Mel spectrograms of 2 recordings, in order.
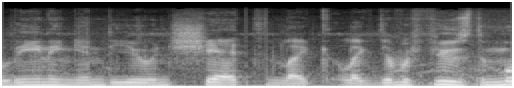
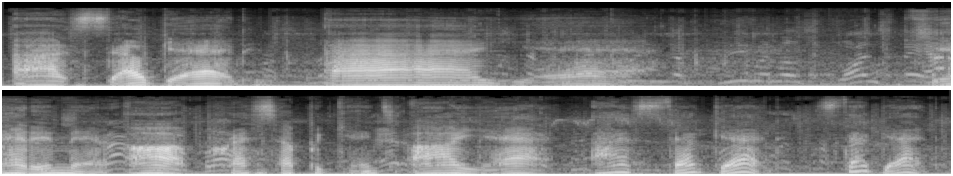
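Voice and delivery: slow, drawn-out creepy relish; creep voice; 2 semitones lower, slower than usual. Shown as a demonstration. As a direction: talk to yourself like a creep enjoying it. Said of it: "just bust that voice out".

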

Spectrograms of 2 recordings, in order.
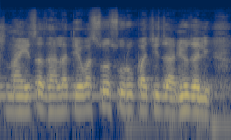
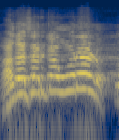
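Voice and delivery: much higher, far louder furious command, slowing at the end; angry tiger roar; 11 semitones higher, 14 dB louder than usual. Acted. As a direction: bellow it like an enraged tiger. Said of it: "त्या जंगली वाघाला राग आला". (संतापलेल्या वाघाची उंच, मोठ्या आवाजातली गर्जना)

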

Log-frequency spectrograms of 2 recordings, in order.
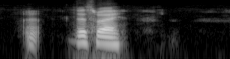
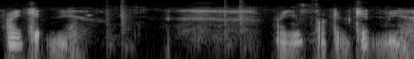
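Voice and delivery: frustrated whisper; 15 dB quieter, much faster than usual. Real, not acted. Muttering after death.

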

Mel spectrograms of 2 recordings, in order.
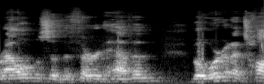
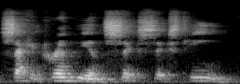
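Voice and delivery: ordinary talk

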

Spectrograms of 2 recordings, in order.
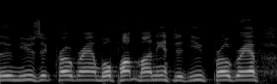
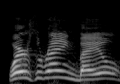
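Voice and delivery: loud, high taunt calling out to Baal; mocking shout; 8 semitones higher, 9 dB louder, slower than usual. Preacher mocking Baal's prophets with a loud taunt. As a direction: jeer up at the sky for rain.

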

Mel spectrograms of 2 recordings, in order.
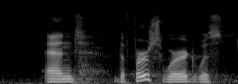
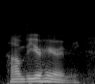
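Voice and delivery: normal talking voice

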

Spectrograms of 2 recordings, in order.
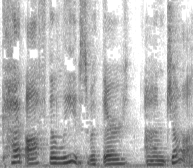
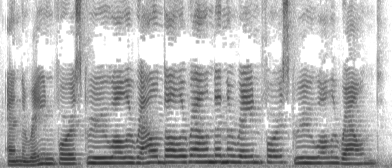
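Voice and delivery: put-on reading to children; 4 semitones higher than usual. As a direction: chant it like a picture book for little ones. Teacher reads cumulative rainforest book.

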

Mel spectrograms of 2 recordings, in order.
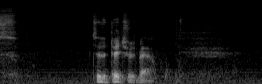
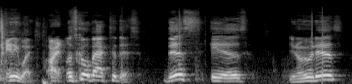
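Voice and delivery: ordinary talk

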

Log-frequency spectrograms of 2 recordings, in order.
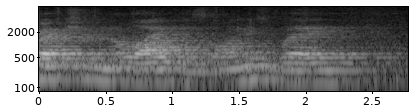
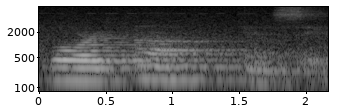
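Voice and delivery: pleading prayer; 4 semitones higher, 7 dB louder than usual. Acted. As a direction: pray it, each plea rising. Voiced prayer of lament.

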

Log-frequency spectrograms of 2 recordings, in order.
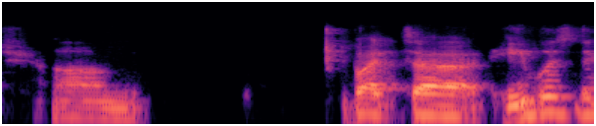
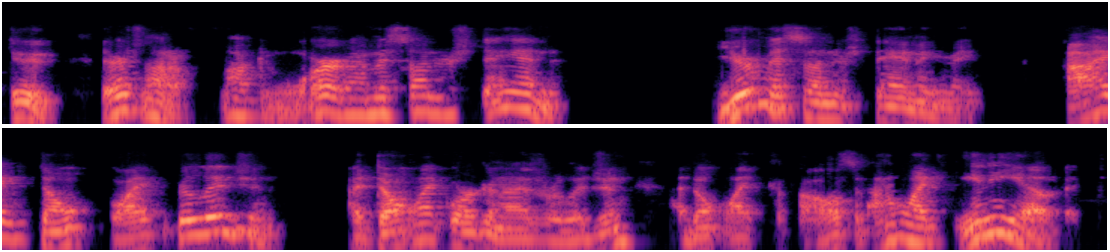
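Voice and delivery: higher, heated retelling of the fight; retold angry outburst; 10 semitones higher than usual. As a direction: relive the row, voice pitched up in frustration. Retold heated argument with supervisor.

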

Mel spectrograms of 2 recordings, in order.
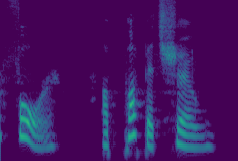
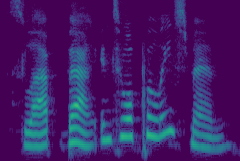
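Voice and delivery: ordinary delivery, nothing marked

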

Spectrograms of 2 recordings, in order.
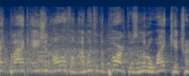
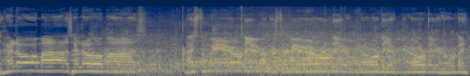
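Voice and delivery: put-on Indian accent father-in-law; 4 dB louder than usual. Father-in-law greeting the comedian in an Indian accent. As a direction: greet him warmly in a thick Indian accent, repeating yourself. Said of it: "My father-in-law has it".

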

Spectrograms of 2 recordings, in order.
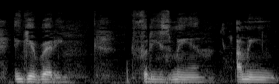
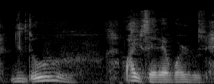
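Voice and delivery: normal talking voice

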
